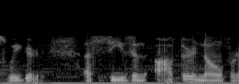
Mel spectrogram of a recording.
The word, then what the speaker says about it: Sweigart: Yes, it's German. It's Pennsylvania Dutch. So you pronounce the second letter, not the first. Got you. Wow. Sweigart.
